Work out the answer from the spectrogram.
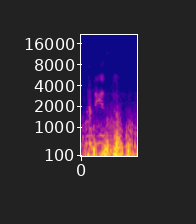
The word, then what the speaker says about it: Rodanthe: Okay, Sandra and I are in, how do you pronounce this area? This is Rodanthe.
